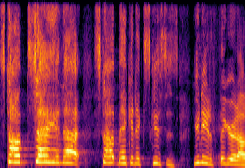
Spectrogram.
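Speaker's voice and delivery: mock very high, shouted scolding. Retelling how instructors in a boardroom yelled at them: imitating instructors yelling. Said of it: "they're all yelling at me".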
